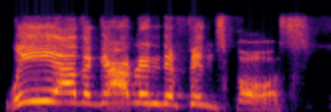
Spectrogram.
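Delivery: very high, loud goblin squeal; high, loud goblin battle cry. Shown as a demonstration. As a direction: announce it as a proud tiny goblin. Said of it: "Goblin Defense Force was more at the".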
